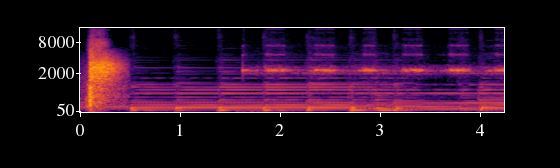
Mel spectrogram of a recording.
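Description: A loud swoosh lasting about half a second at the start, then background music with a steady beat.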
